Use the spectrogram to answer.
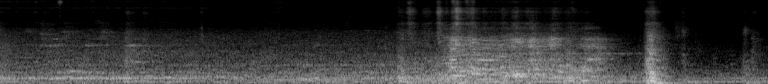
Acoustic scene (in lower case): subway train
